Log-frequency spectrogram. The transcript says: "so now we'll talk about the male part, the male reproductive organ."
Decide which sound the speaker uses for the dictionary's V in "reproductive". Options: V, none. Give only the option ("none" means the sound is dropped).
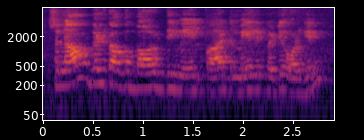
none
